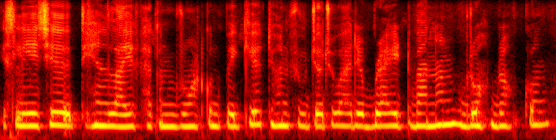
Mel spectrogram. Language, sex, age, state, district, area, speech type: Kashmiri, female, 18-30, Jammu and Kashmir, Anantnag, rural, spontaneous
